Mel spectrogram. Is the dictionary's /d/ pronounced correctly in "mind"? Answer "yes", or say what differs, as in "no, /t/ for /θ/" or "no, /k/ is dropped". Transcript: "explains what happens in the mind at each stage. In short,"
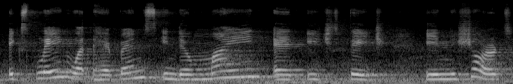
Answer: no, /d/ is dropped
